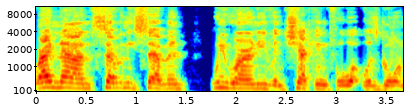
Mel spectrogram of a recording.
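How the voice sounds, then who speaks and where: Speaking at a moderate pace with a New York accent, a man uses a high pitch and ordinary pitch variation. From New York, Brooklyn. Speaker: music producer and DJ. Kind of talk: interview. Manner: animated.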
